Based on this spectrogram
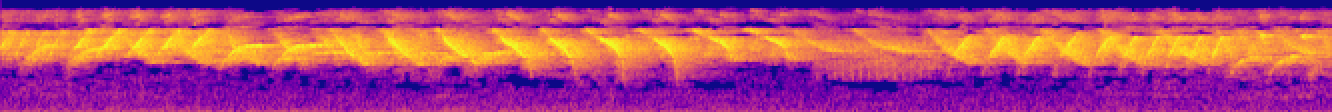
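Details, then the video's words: Several canaries singing, one in full voice and others joining: dense, unbroken high warbling built from fast rolling trills and repeated downward-slurred notes, with a short dip before the rapid phrases resume. "Kicau Merdu Kenari Gacor, Kenari lain Jadi ikut Bunyi."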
